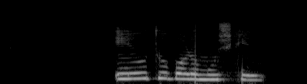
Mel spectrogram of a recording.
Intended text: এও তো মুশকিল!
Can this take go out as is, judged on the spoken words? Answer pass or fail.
fail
